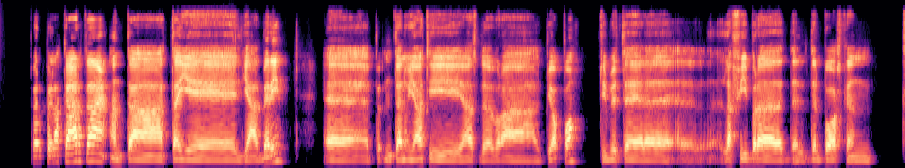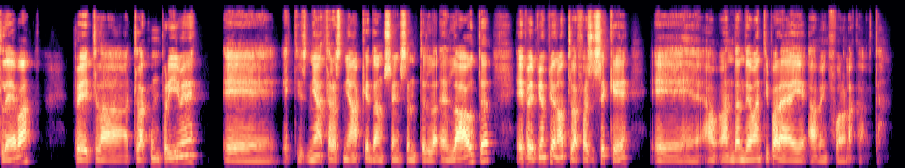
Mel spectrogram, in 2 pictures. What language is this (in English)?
Piedmontese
